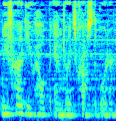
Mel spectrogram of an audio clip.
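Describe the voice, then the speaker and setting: A young woman voicing a gentle, protective android runaway in a video game, soft-spoken and earnest. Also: on the low side, level tone, normal speed, over music, natural voice. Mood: pleading. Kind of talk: naturalistic cinematic game acting.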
